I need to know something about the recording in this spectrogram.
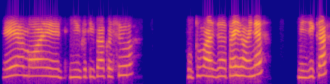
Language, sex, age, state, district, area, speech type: Assamese, female, 30-45, Assam, Biswanath, rural, conversation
